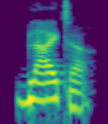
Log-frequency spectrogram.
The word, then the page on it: blighter: Indian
